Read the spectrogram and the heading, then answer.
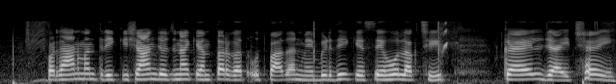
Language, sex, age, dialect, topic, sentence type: Magahi, male, 31-35, Western, agriculture, statement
